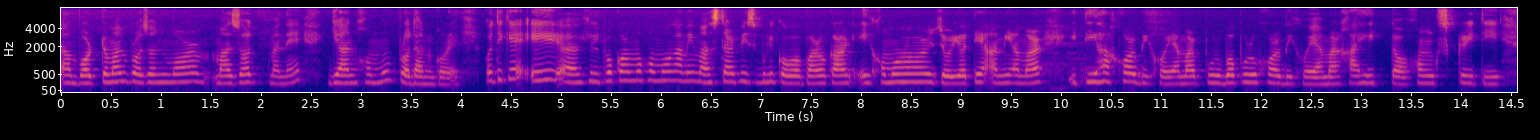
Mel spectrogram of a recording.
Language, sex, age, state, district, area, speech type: Assamese, female, 18-30, Assam, Majuli, urban, spontaneous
